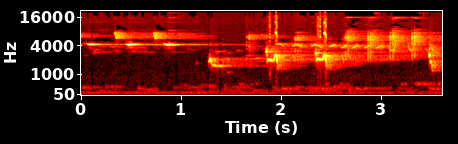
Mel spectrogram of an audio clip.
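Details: Thrush nightingale, a songbird known to mimic other birds, giving thin high whistles, a descending slurred note, then emphatic clicking notes and rasping buzzy phrases, with low background hum.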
